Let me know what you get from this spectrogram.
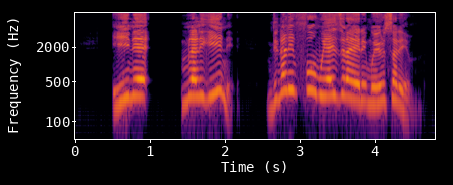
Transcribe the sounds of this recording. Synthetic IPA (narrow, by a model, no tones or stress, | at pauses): inɛ | m̩lalik̬inɛ̰ | ndinaliɱfumujais̬ɾaɛlimujɛɾusalɛ̰ːmu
